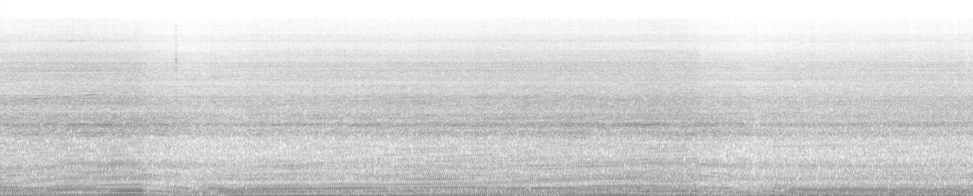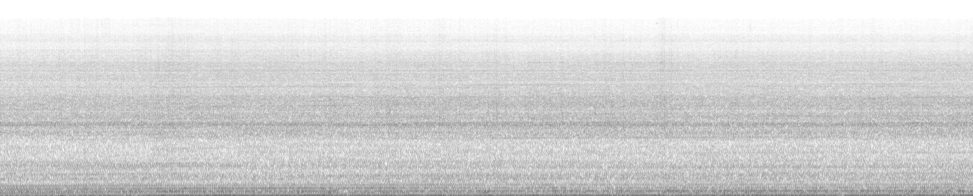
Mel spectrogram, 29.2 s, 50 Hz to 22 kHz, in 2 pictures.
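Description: Citroën Dyane 6's 602 cc air-cooled flat-twin engine, heard from inside the cabin while driving. The revs fall and the note shifts about two seconds in and again around eleven seconds as gears are changed, then the engine runs steadily at cruise.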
